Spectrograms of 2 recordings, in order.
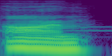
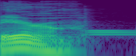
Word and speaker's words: arm: "Sure, it's an arm, Your Honor." He pronounced it Aram.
